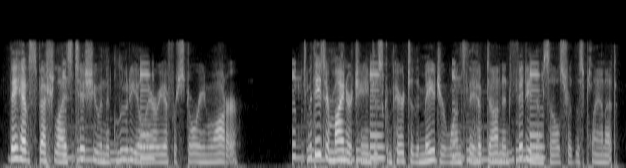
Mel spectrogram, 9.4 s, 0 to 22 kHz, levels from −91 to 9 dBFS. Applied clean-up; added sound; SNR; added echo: none; Electric guitar; 6 dB; none.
